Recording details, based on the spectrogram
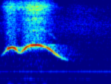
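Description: A person whistles once in imitation, a short, loud, close tone that rises, dips and rises again before sliding downward.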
